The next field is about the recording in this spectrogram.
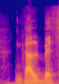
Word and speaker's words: Gálvez: Bueno, recuérdanos un poquito sobre Gálvez. – Bueno, pues Gálvez, como les digo yo a los niños, porque es de España y ahí pronunciamos la Z, Gálvez, pues Gálvez era el gobernador.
